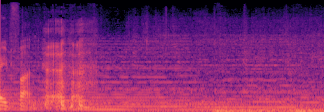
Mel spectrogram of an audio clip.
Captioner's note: laughs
